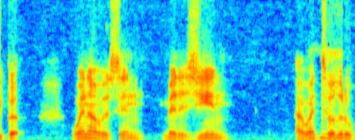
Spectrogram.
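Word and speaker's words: Medellín: in bogota then medi you can tell me the correct pronunciation or with the more of a g sound medellin that's right okay yeah um on the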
